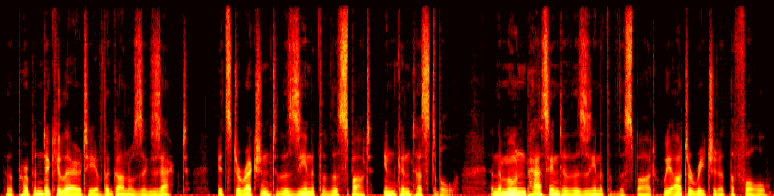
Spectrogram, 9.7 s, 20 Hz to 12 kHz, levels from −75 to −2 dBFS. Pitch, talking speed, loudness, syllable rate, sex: 105 Hz, 210 wpm, -20 LUFS, 5.7 syllables/s, male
